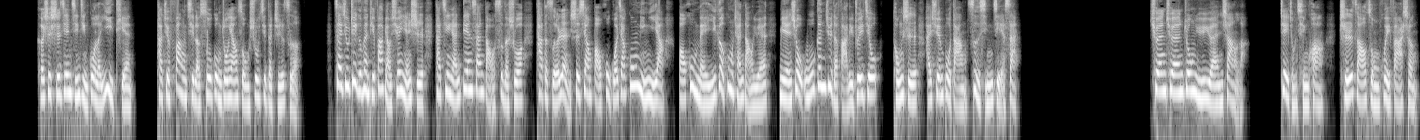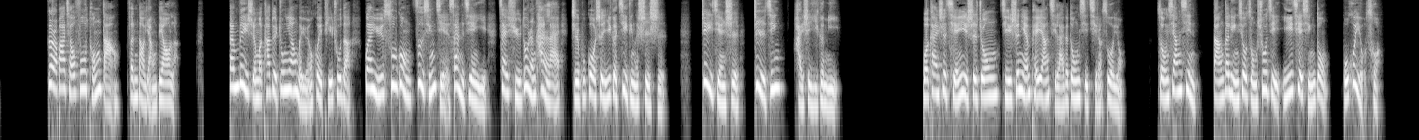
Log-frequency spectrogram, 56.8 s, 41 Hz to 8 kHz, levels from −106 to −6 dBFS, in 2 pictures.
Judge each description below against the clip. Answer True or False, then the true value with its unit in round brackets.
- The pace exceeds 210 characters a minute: True (220 characters per minute)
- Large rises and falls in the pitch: True (6.2 semitones)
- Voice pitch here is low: False (205 Hz)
